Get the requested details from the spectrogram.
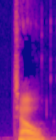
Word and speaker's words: ciao: Como se escribe en italiano, en italiano la pronunciarán chao, pero nosotros, claro, nuestra pronunciación sería con ch, entonces chao.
